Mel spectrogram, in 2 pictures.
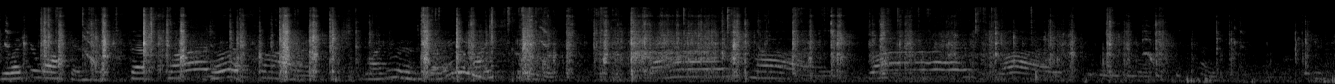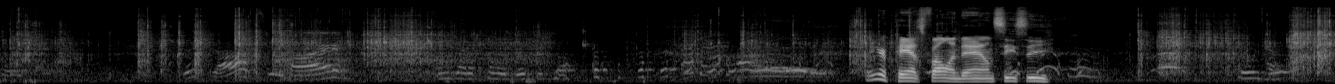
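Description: Roller skate wheels roll and clatter on pavement.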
